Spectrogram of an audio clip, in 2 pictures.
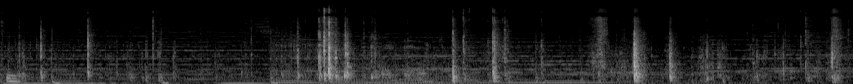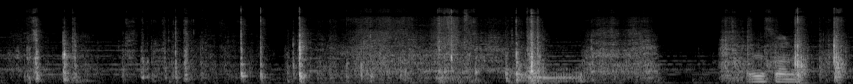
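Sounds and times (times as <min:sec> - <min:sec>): background music: 0:00.0 - 0:17.0
cardboard scraping rustle: 0:05.8 - 0:17.0.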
